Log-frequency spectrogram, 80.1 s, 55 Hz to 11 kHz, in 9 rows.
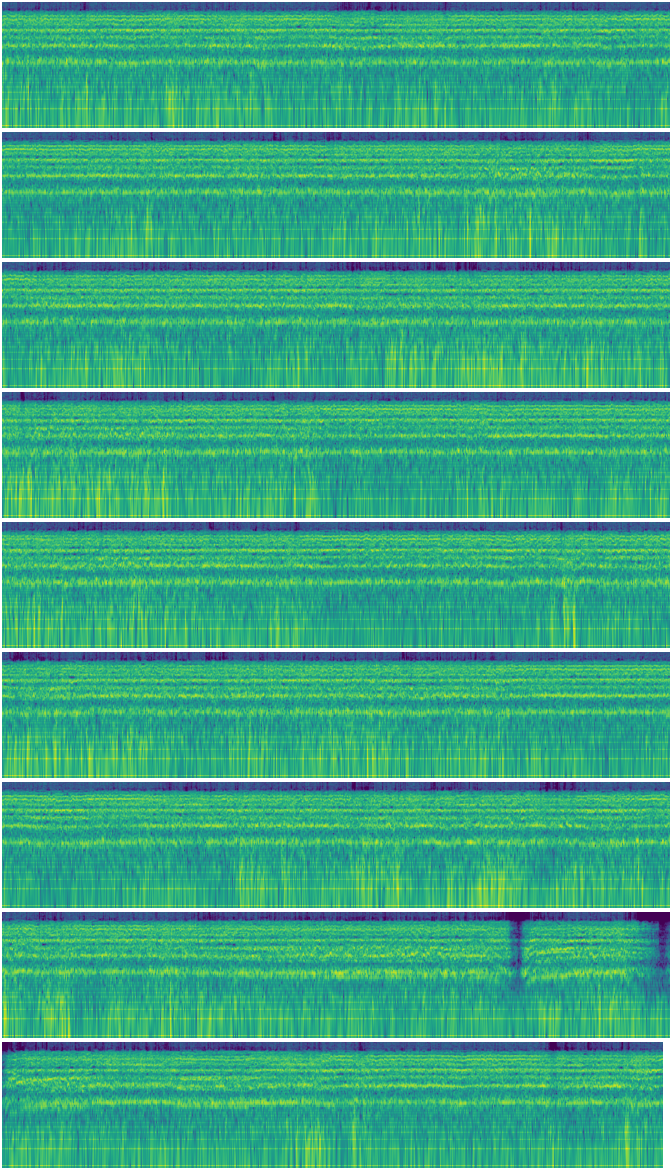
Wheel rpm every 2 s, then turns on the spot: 230, 230, 220, 230, 230, 230, 230, 230, 220, 230, 230, 230, 230, 230, 230, 230, 230, 230, 220, 230, 230, 220, 220, 230, 230, 230, 230, 230, 230, 230, 220, 230, 230, 210, 160, 140, 210, 220, 230, 230.
none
